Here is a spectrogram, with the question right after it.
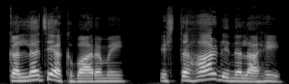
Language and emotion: Sindhi, neutral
